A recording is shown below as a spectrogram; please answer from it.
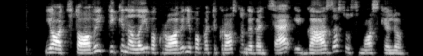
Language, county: Lithuanian, Panevėžys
